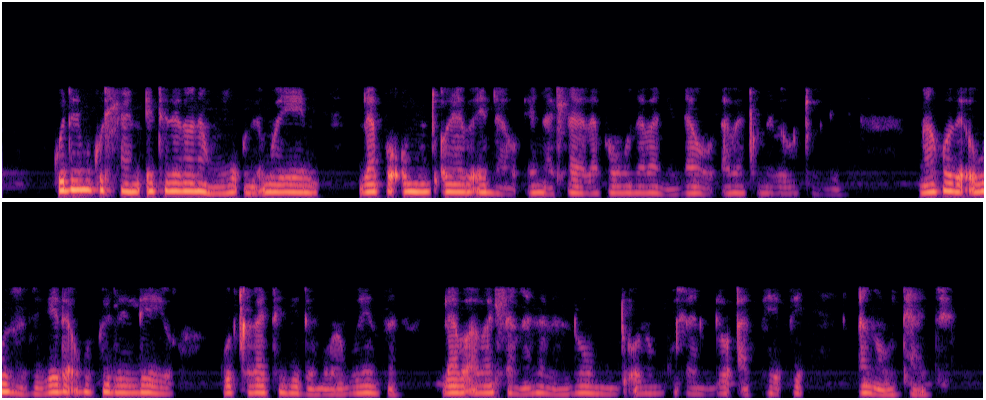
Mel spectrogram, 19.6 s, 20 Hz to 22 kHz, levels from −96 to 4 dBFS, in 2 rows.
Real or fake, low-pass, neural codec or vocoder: fake; 3.6 kHz; vocoder, 44.1 kHz, 128 mel bands every 512 samples, BigVGAN v2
